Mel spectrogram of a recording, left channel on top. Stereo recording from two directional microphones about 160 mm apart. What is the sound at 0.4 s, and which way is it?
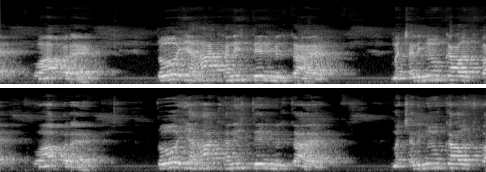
A man's voice, 25° right (ahead or behind).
